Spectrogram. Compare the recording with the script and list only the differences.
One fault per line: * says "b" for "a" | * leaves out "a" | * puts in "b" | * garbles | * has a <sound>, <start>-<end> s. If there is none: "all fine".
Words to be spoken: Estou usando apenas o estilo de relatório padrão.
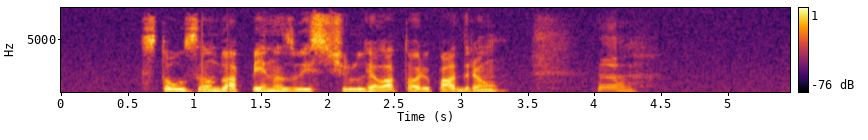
* leaves out "de"
* has a laugh, 3.5-4.5 s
